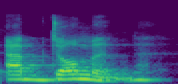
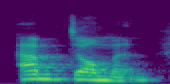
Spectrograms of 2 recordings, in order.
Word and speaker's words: abdomen: English test, and there's a medical word, abdomen, right? Your abdomen. But what do you say? What about if I said abdomen, abdomen? The computer's going to not get that because a part of pronunciation is also correct word stress, abdomen.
